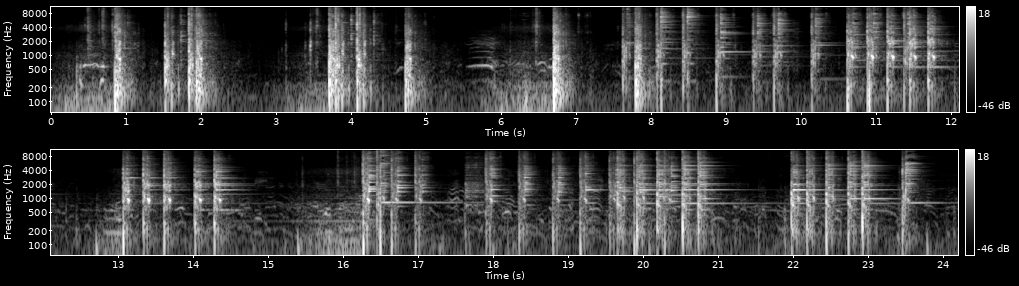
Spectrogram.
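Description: Gunshots at steel targets, each hit followed by the ringing clang of the steel plate. A few widely spaced shotgun shots come first, then a fast string of single-action revolver shots with the plates ringing one after another.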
